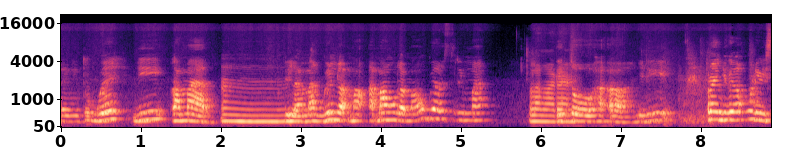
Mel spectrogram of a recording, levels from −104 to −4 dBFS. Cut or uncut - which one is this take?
cut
